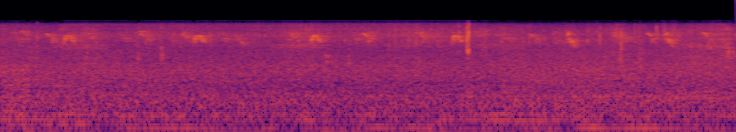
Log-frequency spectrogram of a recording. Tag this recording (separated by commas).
Duck, Animal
